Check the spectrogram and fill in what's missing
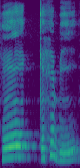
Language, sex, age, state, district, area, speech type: Sindhi, male, 30-45, Uttar Pradesh, Lucknow, urban, spontaneous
